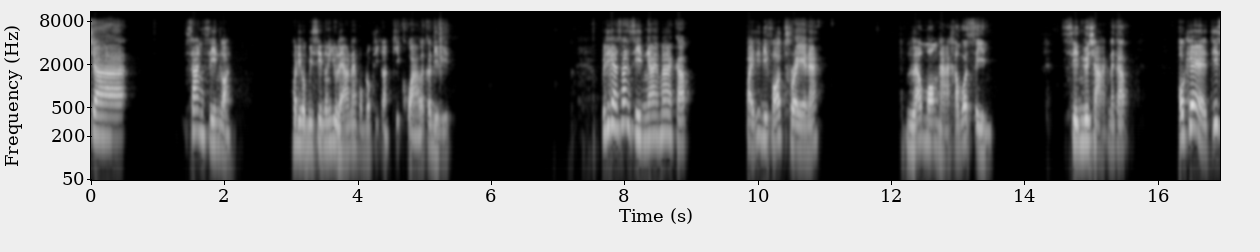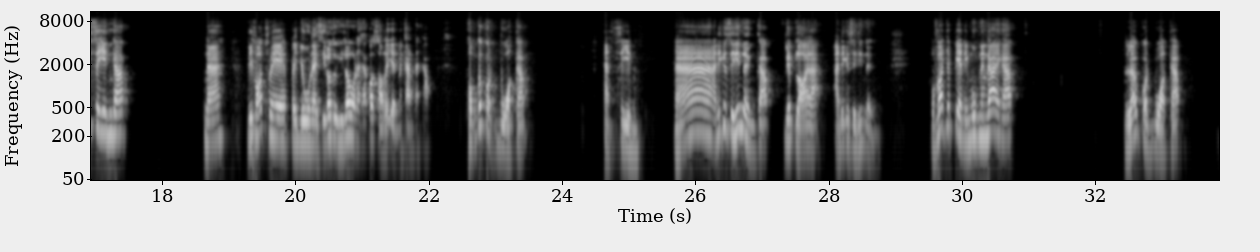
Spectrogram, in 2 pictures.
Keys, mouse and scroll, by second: 0.7-1.0 scroll up 2, 1.2 scroll down 2, 3.8 right click, 5.8 click, 6.8 click, 7.6-8.4 scroll down 2, 7.6 space, 7.9 middle click, 9.0-9.6 scroll up 2, 11.0 click, 11.8-14.1 drag, 14.3 shift+right click, 14.4 shift+right click, 15.4 click, 24.0 click, 29.3-30.7 middle drag, 30.7-31.0 scroll down 2, 30.9 middle click, 33.0 click.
